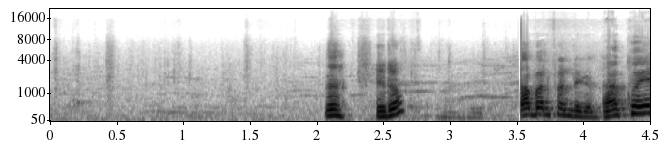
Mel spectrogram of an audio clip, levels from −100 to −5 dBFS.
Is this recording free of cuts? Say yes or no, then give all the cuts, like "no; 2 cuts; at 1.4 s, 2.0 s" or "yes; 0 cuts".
no; 1 cut; at 3.3 s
